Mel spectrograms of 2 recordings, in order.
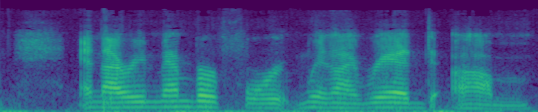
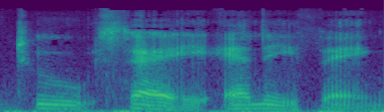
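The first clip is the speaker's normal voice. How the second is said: slow, drawn-out words, a bit lower and softer; mimicking slow reader; 6 semitones lower, 6 dB quieter, much slower than usual. Describing a narrator who took forever, said slow. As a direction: stretch each word like the sluggish narrator. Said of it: "you always had to speed her up".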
